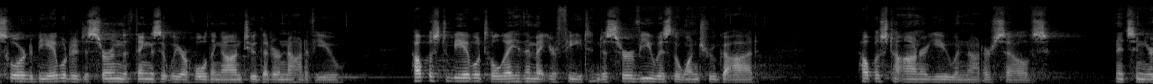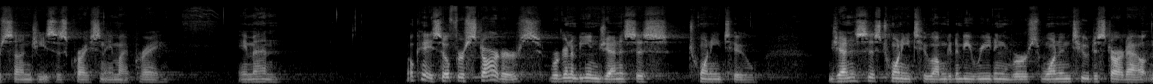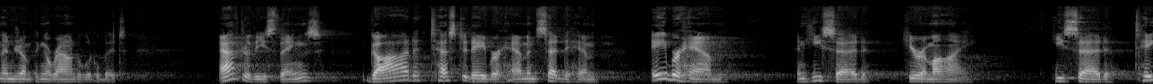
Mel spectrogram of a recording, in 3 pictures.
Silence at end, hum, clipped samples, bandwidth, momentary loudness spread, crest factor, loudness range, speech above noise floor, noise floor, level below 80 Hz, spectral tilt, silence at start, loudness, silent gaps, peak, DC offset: 0 s; none; under 0.1%; 16.5 kHz; 14 LU; 26 dB; 7 LU; 38 dB; -66 dBFS; -72 dBFS; -2.5 dB/octave; 0 s; -27 LUFS; none; -2 dBFS; under 0.1%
